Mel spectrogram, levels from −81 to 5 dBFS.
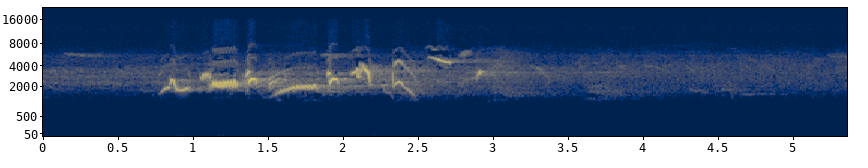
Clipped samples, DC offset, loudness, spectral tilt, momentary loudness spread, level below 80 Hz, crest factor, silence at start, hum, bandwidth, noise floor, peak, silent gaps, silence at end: under 0.1%; under 0.1%; -14 LUFS; 11.5 dB/octave; 12 LU; under -90 dBFS; 18 dB; 0.75 s; none; 16.5 kHz; -49 dBFS; -2 dBFS; none; 2.3 s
